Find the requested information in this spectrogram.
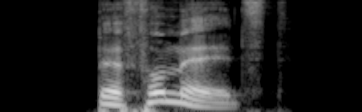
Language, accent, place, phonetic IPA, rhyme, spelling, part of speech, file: German, Germany, Berlin, [bəˈfʊml̩st], -ʊml̩st, befummelst, verb, De-befummelst.ogg
- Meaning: second-person singular present of befummeln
